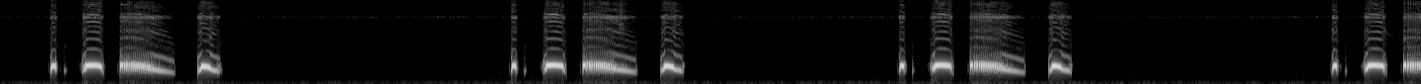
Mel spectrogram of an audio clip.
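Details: A dove repeats the same phrase about every four seconds. Each phrase has quick soft hoots, a long descending coo and a final short note, with silence between the phrases.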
